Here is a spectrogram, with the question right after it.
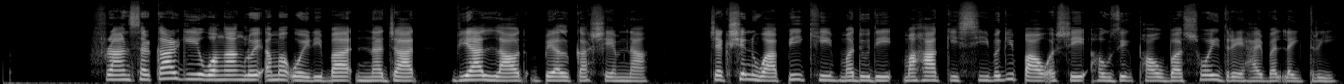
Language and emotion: Manipuri, neutral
